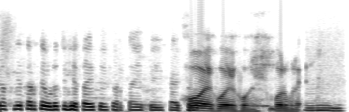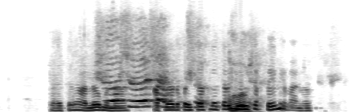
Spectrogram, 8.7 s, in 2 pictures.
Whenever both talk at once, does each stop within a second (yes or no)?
yes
